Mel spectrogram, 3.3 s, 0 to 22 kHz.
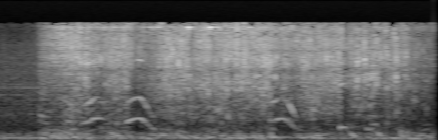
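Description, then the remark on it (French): A dugout canoe carved from a tree trunk, able to hold 14 people, glides along the Ivindo River in Gabon with seven aboard on a week-long patrol. A steady wash of moving water and a low rumble, while faint voices or short calls rise briefly in the background. “La rivière Ivindo au Gabon. Ce canoë sculpté dans un tronc d'arbre peut accueillir 14 personnes.”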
